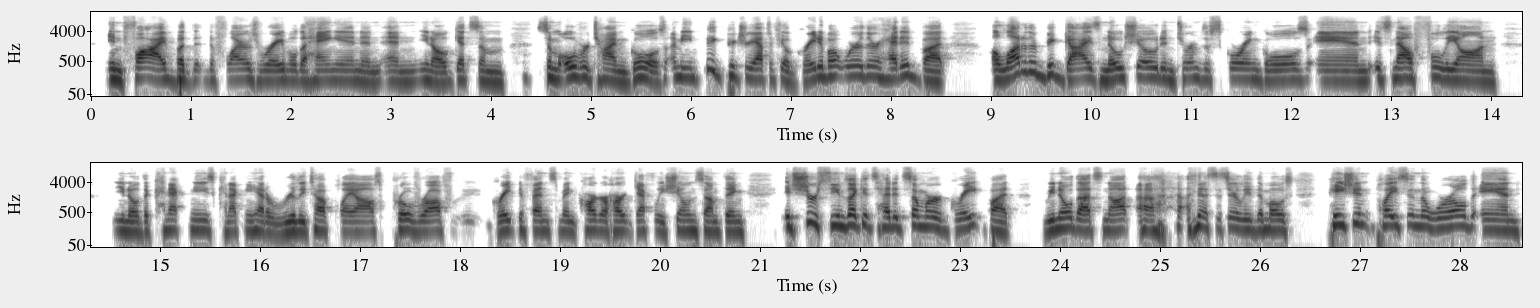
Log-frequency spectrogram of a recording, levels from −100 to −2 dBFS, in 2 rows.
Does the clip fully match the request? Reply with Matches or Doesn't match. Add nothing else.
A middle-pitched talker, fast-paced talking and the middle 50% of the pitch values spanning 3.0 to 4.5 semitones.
Doesn't match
